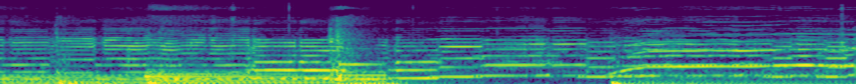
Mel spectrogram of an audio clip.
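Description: Saxophone playing over a jazz backing track of bass and held chords, with a long note that scoops up and holds near the end.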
